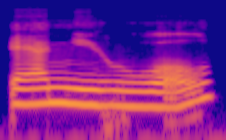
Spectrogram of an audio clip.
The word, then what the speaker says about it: annual: So it sounds like there's a W in there. Annual conference.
